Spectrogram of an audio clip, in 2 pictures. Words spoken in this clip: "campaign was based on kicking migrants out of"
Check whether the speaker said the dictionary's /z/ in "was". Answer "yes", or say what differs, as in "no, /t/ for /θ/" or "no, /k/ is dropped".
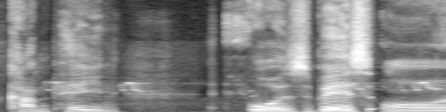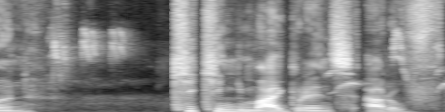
yes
